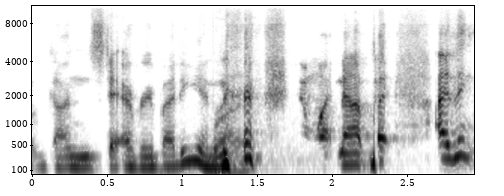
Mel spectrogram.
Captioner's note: laughs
